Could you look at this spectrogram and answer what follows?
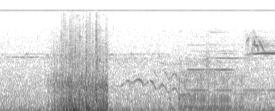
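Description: A horse neighs in the Bibi & Tina: New Adventures with Horses video game, a loud whinny burst followed by quieter wavering calls and soft background game sounds, with no talking.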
